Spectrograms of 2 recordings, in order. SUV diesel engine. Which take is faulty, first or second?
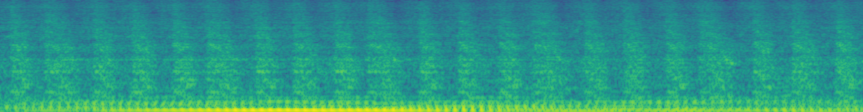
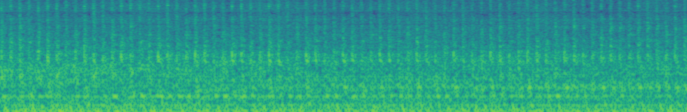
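first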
